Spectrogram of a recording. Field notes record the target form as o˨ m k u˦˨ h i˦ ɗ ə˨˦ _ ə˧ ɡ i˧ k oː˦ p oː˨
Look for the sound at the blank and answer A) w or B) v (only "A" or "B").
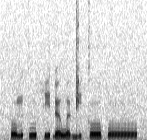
A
